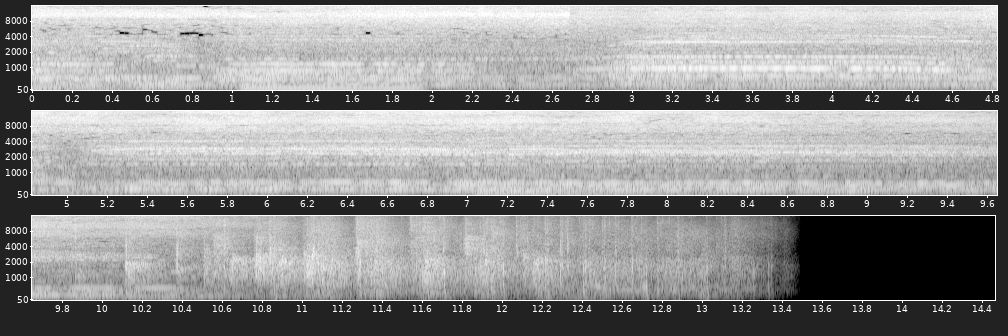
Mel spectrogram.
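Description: Corfiot folk song sung by a polyphonic choir with orchestra, closing on long held chords that fade about ten seconds in. Brief applause follows and dies away, and the sound cuts off shortly before the end.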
